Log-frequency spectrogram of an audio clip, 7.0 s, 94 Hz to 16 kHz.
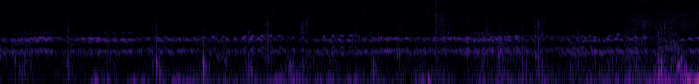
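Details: Many frogs croaking together in early spring, 19 February 2023, on a warm day at a farm; the year's first calls. Continuous rapid pulsed croaking in two layered bands, with scattered knocks and a rising rustle at the end.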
